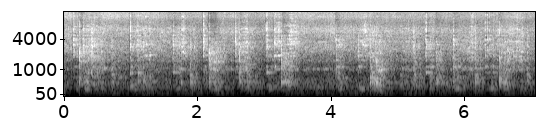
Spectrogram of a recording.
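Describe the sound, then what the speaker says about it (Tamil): A spoon stirs tomatoes and onions frying in a pan, sizzling steadily and close by, with repeated scraping strokes every second or so and no talk. "அடுத்ததாக தக்காளியை போட்டாச்சு. நல்லா கிண்டிக்கலாம்."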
